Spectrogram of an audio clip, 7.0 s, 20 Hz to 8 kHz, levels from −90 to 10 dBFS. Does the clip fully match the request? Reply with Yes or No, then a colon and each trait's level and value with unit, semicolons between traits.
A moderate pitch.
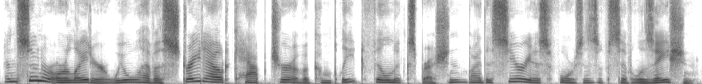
No: high, 210 Hz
